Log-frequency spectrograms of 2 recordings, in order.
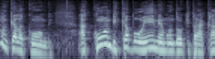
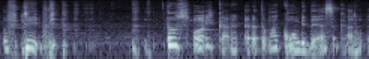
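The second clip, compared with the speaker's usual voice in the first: longing; 5 semitones higher than usual. Retold or imitated. Acted longing plea to Felipe.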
